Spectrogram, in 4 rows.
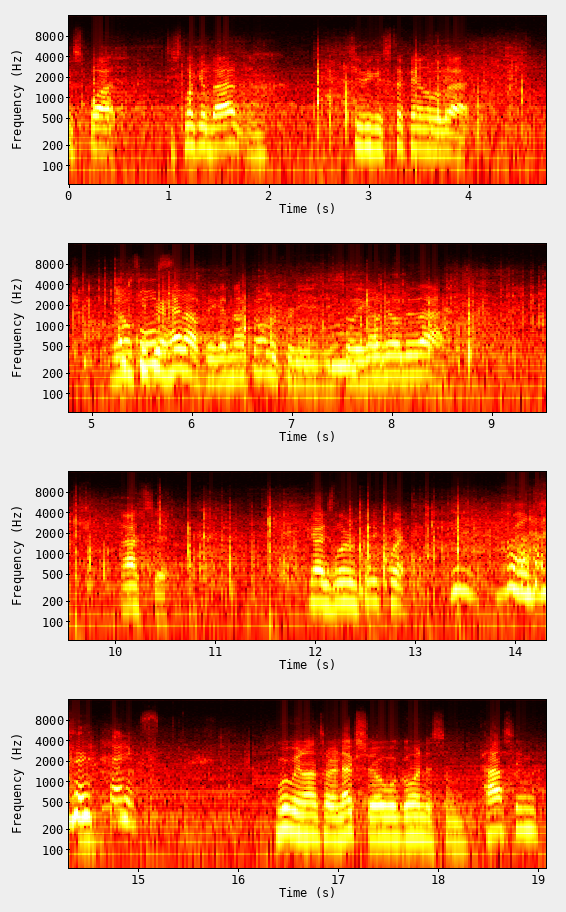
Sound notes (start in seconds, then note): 14.0 laughter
